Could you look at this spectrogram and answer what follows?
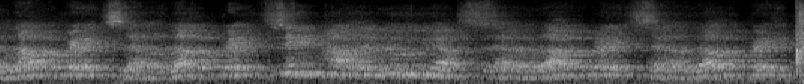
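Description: A small group of children singing together.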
